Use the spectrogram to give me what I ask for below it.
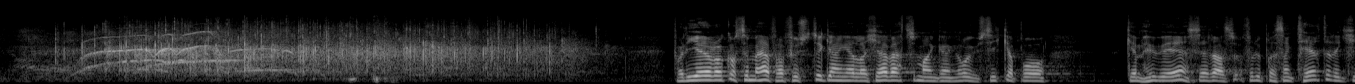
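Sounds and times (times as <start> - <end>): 
audience applause: 0.0 - 6.2
faint whistles and cheers: 0.6 - 3.3
speech: 6.8 - 10.7, 11.3 - 13.5.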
